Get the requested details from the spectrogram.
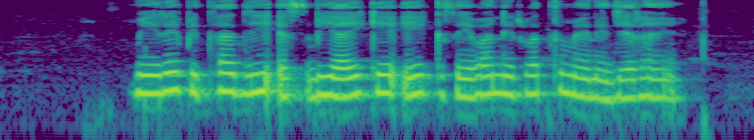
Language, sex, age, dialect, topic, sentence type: Hindi, female, 18-24, Kanauji Braj Bhasha, banking, statement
